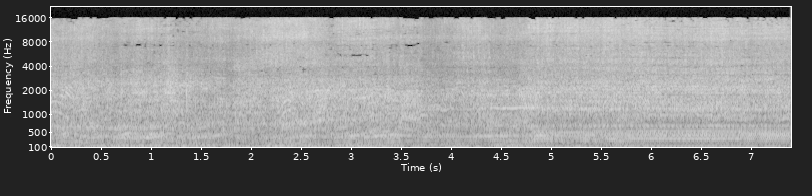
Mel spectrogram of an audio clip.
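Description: Several demolition derby cars' engines running and revving together, their pitch rising and falling, with a steadier engine note holding in the last couple of seconds.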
